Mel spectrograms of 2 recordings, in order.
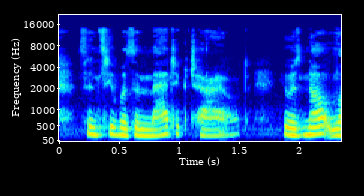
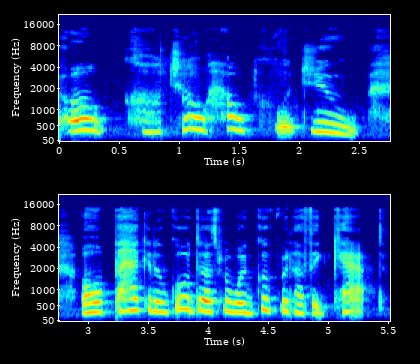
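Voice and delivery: crying out in dismay; 6 semitones higher, 3 dB louder than usual. Acted. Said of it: "she cried".

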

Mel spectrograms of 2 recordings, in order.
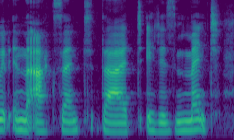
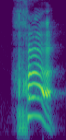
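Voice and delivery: mocking laugh; 11 semitones higher, 12 dB louder than usual. Captor mocks the spy.

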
